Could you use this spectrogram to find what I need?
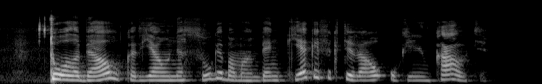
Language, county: Lithuanian, Vilnius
